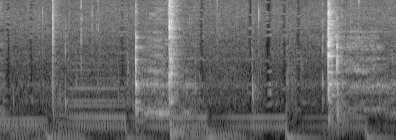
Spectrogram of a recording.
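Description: A sunny-side-up egg frying in butter gives a steady close sizzle, broken by a few sharp pan clatters and scraping bursts, over continuous tonal background music with no talking.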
